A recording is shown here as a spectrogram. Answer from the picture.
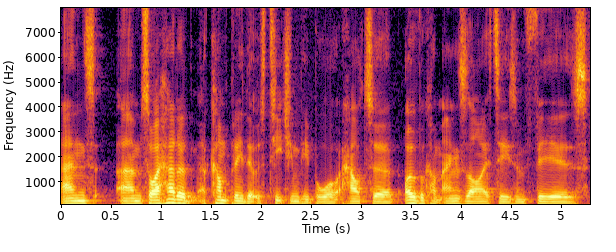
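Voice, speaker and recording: With an English accent, a man talks at a fairly quick pace with hardly any pauses. His voice is fairly low with fairly even intonation. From southern England (Eastbourne). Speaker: YouTube advertising expert. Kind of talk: interview. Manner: casual, many fillers.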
